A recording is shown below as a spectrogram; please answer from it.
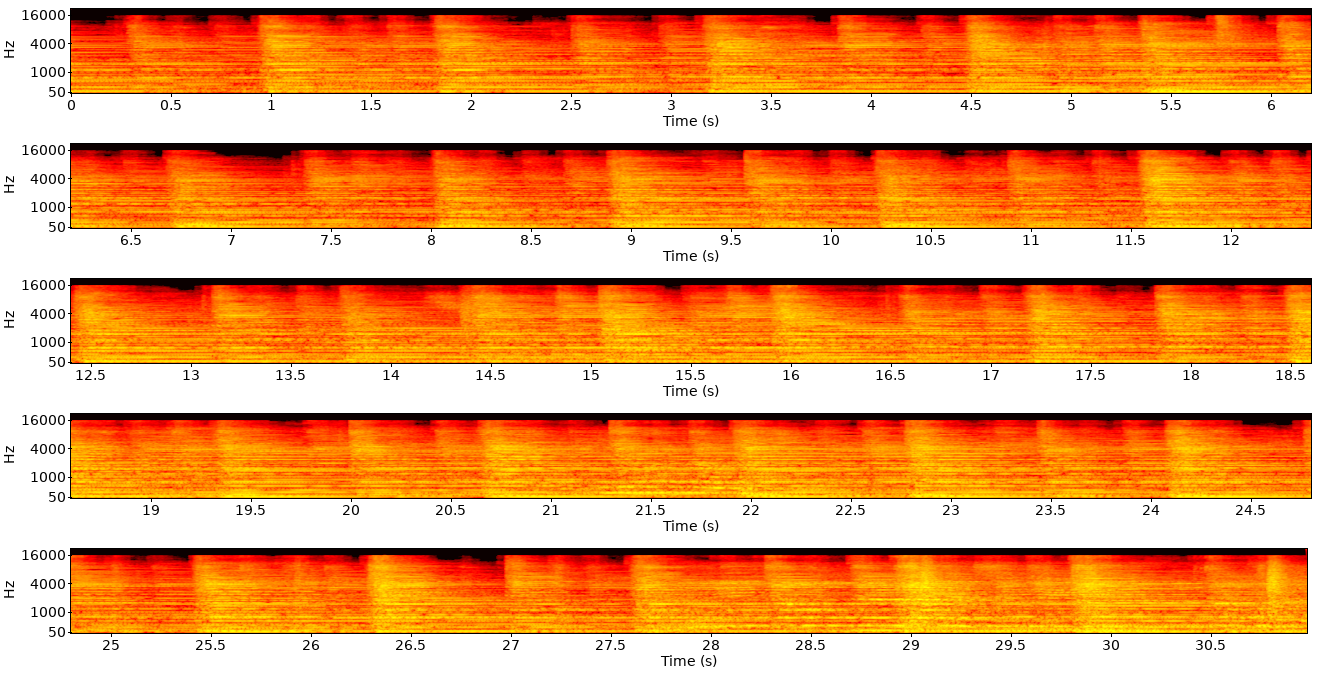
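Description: Live worship band playing: strummed acoustic guitar over a steady drum beat and electric guitar, with a woman's voice singing in places.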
